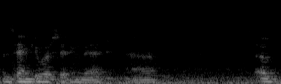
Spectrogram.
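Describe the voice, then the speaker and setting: A man's voice: on the low side, flat delivery, measured pace, dark tone, lo-fi sound. A man from India with an Indian accent, working through interview questions in a hesitant, conversational way. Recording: roomy echo, distant mic, faint noise.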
